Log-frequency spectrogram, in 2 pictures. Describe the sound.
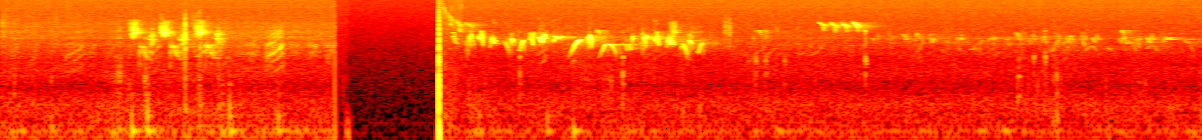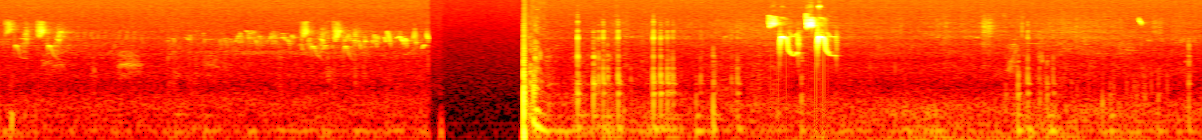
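Bird calls answering another bird's call: short, high chirping bursts come in several separate spells with quiet gaps, alongside a few soft knocks and a sharp thump, while a faint whisper-like voice is briefly present.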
